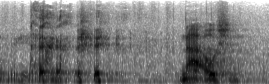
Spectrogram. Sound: laughs

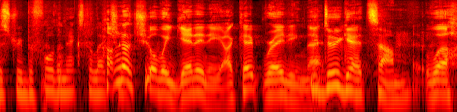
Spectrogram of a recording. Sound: chuckles

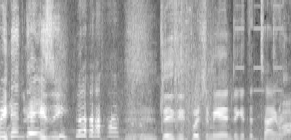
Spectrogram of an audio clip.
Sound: giggles

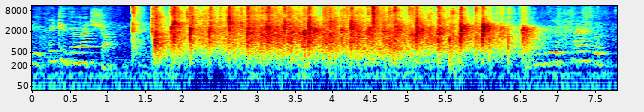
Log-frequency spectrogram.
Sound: applause

